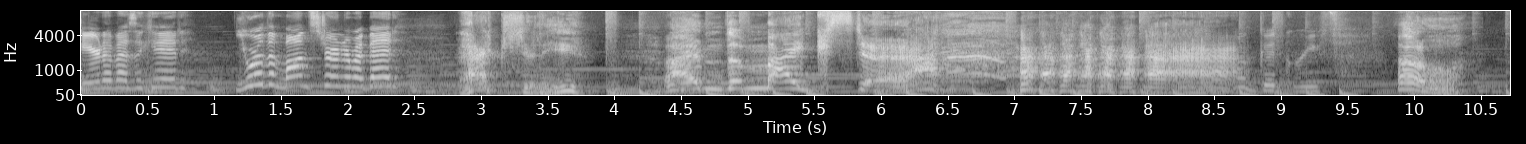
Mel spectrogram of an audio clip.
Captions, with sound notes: You're what I was scared of as a kid? You're the monster under my bed? - Actually, I'm the Mike-ster. (laughs) - Oh, good grief.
